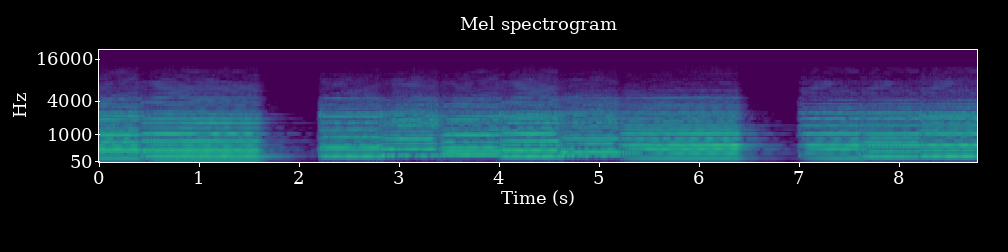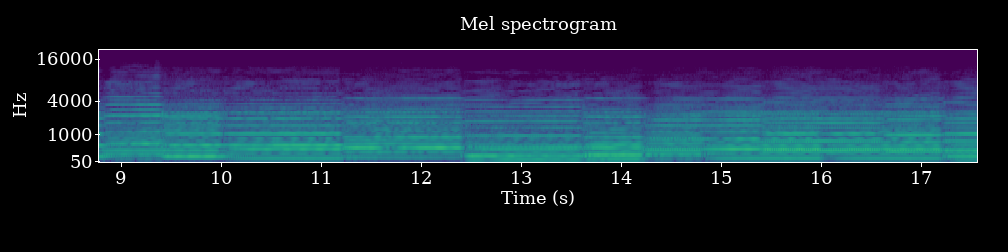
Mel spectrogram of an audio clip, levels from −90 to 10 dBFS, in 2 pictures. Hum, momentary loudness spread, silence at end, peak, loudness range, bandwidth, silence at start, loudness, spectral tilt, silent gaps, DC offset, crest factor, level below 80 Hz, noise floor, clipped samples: none; 5 LU; 0 s; -18 dBFS; 2 LU; 12 kHz; 0 s; -31 LUFS; -6.5 dB/octave; none; under 0.1%; 14 dB; -66 dBFS; -56 dBFS; under 0.1%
